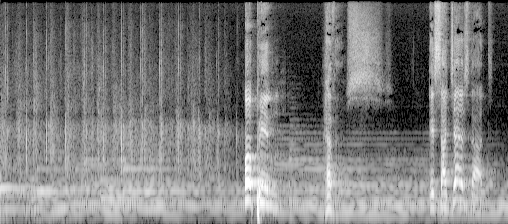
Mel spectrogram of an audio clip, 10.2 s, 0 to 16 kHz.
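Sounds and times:
audience clapping rhythmically: 0.0 - 5.1
speech: 4.9 - 5.6, 6.5 - 7.1, 8.6 - 9.9.

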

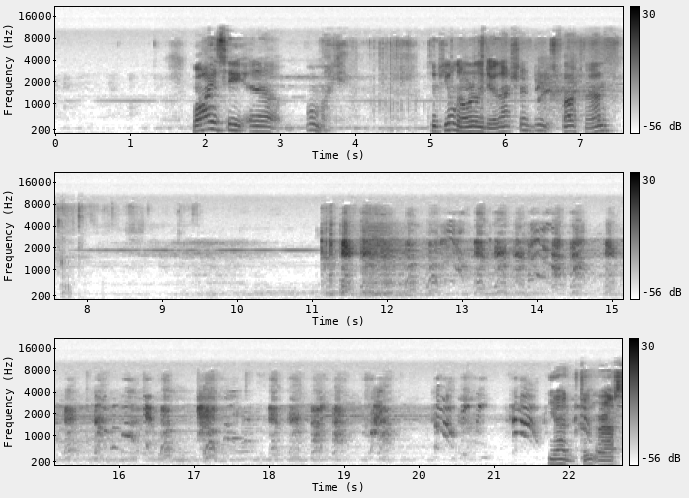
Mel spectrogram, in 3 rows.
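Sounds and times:
speech: 1.8 - 3.9, 5.0 - 7.5, 22.2 - 22.7
dog barking and yipping: 11.4 - 19.7.

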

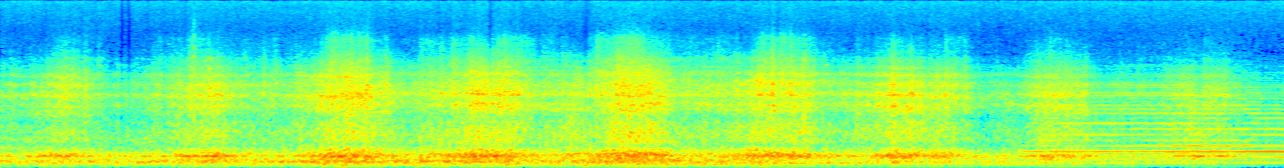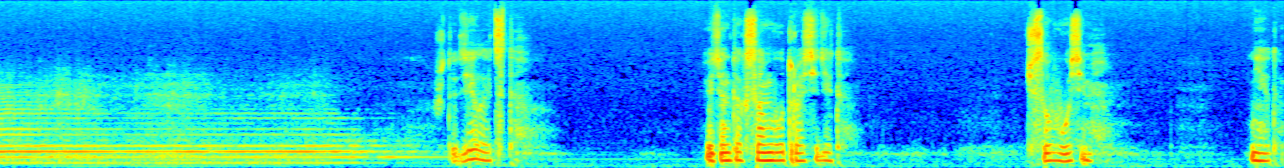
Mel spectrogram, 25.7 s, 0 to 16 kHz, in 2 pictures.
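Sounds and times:
train rushing through a station without stopping: 0.0 - 18.1
speech: 17.3 - 18.2, 19.9 - 21.4, 23.3 - 24.0, 25.4 - 25.6.

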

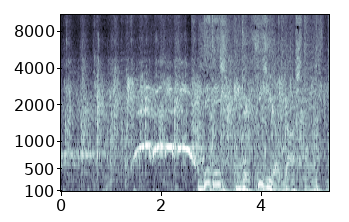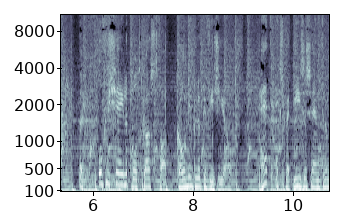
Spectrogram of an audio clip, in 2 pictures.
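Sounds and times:
crowd clapping: 0.0 - 6.5
speech: 2.9 - 10.7.

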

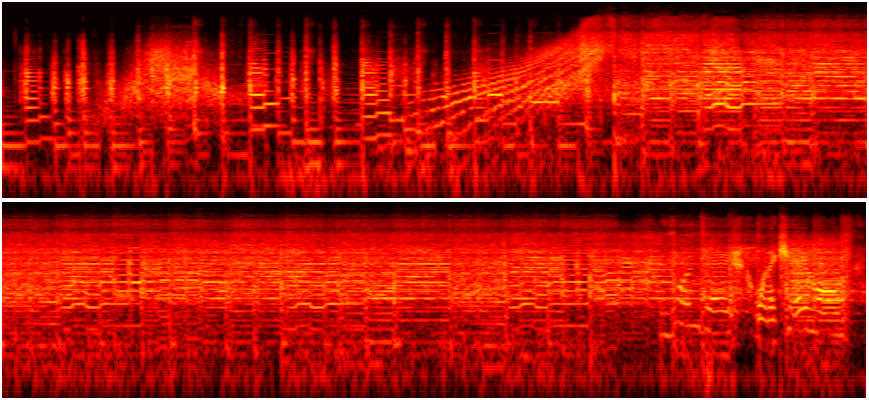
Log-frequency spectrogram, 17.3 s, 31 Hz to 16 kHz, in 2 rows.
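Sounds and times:
pop rock song with distorted guitars: 0.2 - 17.2
rising sweep: 0.6 - 11.0.

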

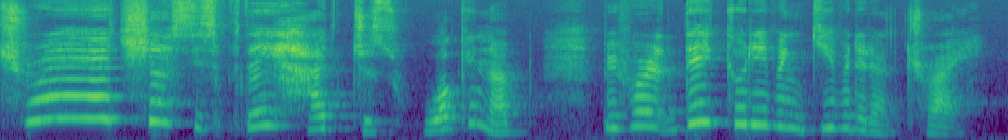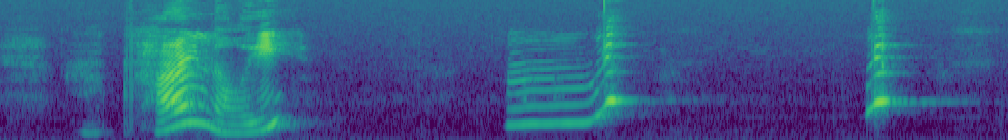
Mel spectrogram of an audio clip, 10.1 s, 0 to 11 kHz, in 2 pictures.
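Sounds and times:
speech: 0.1 - 6.6
kittens squeaky yelps trying to bark like dogs: 9.4 - 9.8.

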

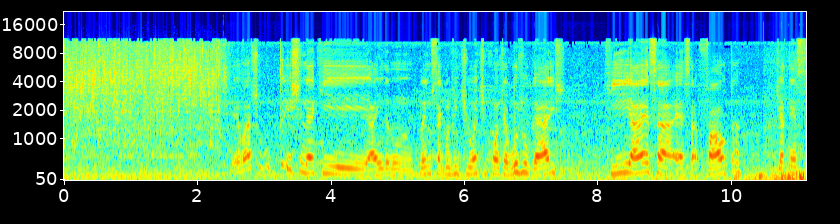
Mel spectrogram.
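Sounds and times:
water pouring into a home's reservoir: 0.0 - 2.5
speech: 2.5 - 7.6, 8.2 - 11.1.

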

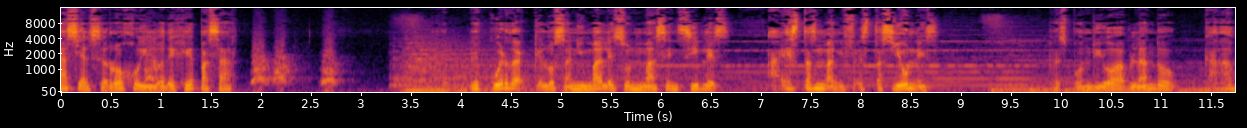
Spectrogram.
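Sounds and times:
speech: 0.0 - 1.8, 4.1 - 9.0, 9.9 - 11.7
dog barking urgently in sharp yelps: 0.8 - 1.1, 1.9 - 3.0.

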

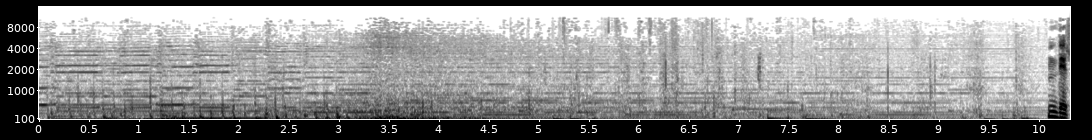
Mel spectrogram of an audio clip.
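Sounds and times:
horse hoofbeats clip-clopping through a green forest: 0.0 - 10.3
loud dense music: 2.8 - 7.4
speech: 10.1 - 10.3.

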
